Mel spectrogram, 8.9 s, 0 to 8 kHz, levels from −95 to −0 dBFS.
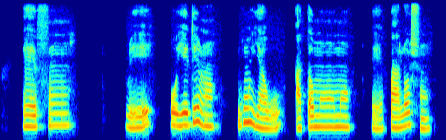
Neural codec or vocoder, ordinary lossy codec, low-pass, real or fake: none; none; 7.2 kHz; real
